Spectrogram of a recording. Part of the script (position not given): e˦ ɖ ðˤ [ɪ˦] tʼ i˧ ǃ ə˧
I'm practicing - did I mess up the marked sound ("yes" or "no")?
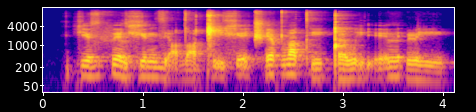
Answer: yes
